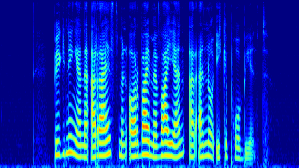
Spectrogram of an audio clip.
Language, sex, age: Norwegian, female, 28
